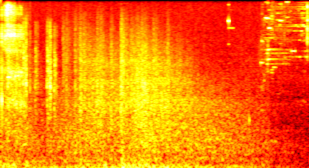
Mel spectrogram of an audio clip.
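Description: Heavy weapons fire at a tank in RogueTech, a deep rumbling barrage of booming impacts and blasts that swells steadily and then fades out, with no talk over it.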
